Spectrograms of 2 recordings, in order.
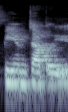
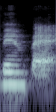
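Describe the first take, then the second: First: The letters are said the American way. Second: The letters are said the Russian way. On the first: "in America it's" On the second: "in Russia we say"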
